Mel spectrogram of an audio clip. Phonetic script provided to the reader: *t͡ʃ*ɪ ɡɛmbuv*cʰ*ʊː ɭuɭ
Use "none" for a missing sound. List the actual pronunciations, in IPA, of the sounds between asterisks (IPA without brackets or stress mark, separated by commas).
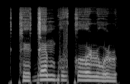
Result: k, k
